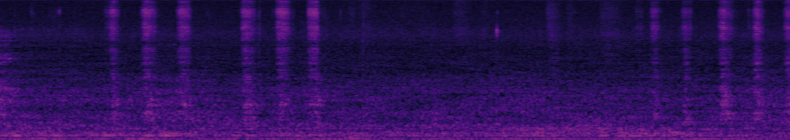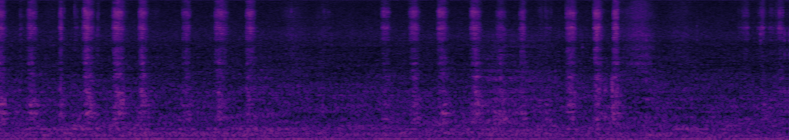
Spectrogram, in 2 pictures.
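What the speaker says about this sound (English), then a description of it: "So I'm very lightly sketching in those shapes." A pastel pencil lightly sketches on paper, soft scratchy strokes in short bursts over a faint steady background hum, close but quiet with no talking.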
